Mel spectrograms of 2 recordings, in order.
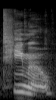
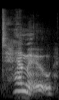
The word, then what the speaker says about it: Temu: I do have to say I have been pronouncing it Teemu ever since I found out about this shopping website but I guess it's not timu it is temu which I found out the correct way to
